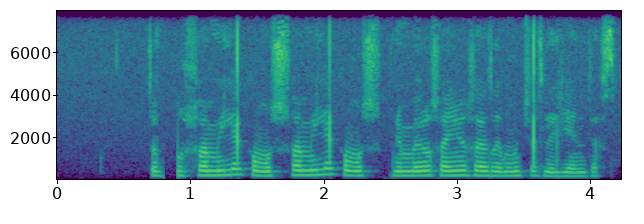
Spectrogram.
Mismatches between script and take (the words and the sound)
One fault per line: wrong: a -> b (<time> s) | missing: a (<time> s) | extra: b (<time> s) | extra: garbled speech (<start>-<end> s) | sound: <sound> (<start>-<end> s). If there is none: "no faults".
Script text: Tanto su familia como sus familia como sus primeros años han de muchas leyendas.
sound: dropout (0.8-0.9 s)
